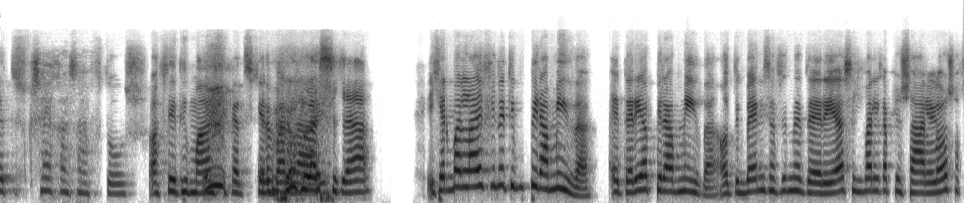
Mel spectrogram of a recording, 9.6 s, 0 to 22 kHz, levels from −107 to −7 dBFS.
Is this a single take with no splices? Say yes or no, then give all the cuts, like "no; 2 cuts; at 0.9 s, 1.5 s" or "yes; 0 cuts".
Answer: yes; 0 cuts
